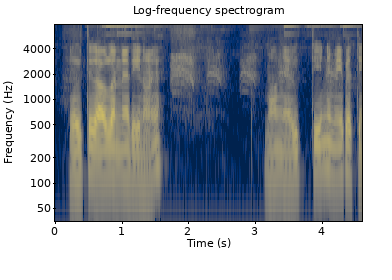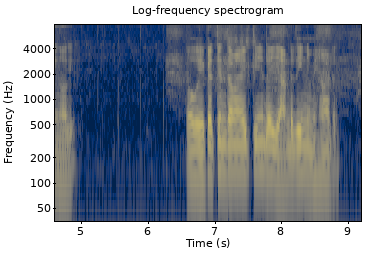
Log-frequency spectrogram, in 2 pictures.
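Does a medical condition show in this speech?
No.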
